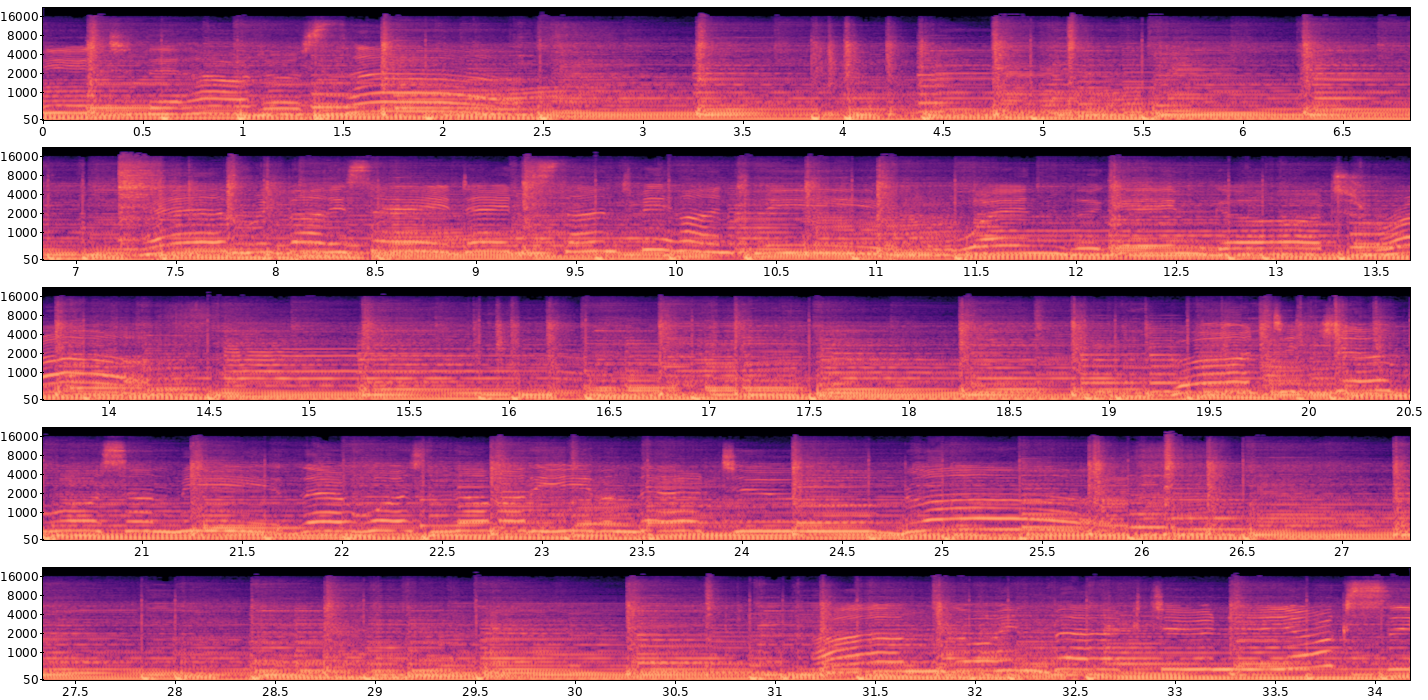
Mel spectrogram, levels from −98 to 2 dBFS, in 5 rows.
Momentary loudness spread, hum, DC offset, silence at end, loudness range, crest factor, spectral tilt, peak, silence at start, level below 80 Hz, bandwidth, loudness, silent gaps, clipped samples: 3 LU; none; 0.1%; 0 s; 2 LU; 16 dB; -5.5 dB/octave; 0 dBFS; 0 s; -24 dBFS; 17 kHz; -17 LUFS; none; under 0.1%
